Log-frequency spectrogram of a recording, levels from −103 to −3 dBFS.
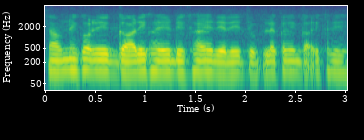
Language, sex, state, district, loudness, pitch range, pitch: Hindi, male, Madhya Pradesh, Umaria, -16 LUFS, 105-115 Hz, 110 Hz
